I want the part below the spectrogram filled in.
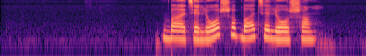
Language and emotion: Russian, neutral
